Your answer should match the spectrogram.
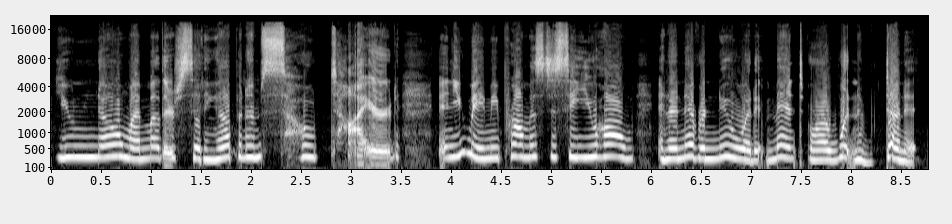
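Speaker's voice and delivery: put-on high, tired child's complaint; a worn-out boy near tears; pleading boy. A narrator's reading. Boy complaining to sleeping dragon, high tired pleading.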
